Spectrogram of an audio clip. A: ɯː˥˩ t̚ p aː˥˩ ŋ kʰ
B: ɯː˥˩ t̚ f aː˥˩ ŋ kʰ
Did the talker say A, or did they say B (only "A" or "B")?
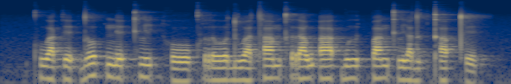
A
